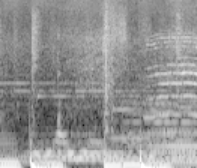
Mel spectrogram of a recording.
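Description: A kitten meows a few times, short high-pitched cries with rich harmonics and falling tails, standing out clearly over a low steady background hum.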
